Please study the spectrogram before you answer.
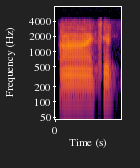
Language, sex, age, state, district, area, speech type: Kashmiri, male, 30-45, Jammu and Kashmir, Pulwama, rural, conversation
